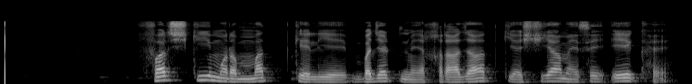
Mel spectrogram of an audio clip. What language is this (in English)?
Urdu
